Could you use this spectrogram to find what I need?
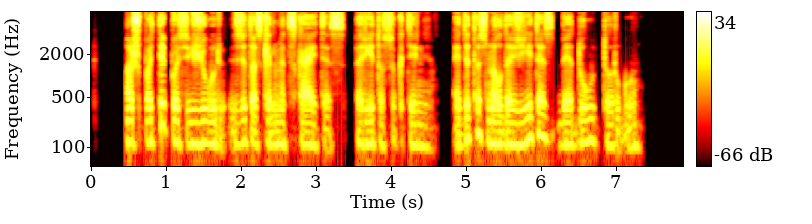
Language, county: Lithuanian, Panevėžys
